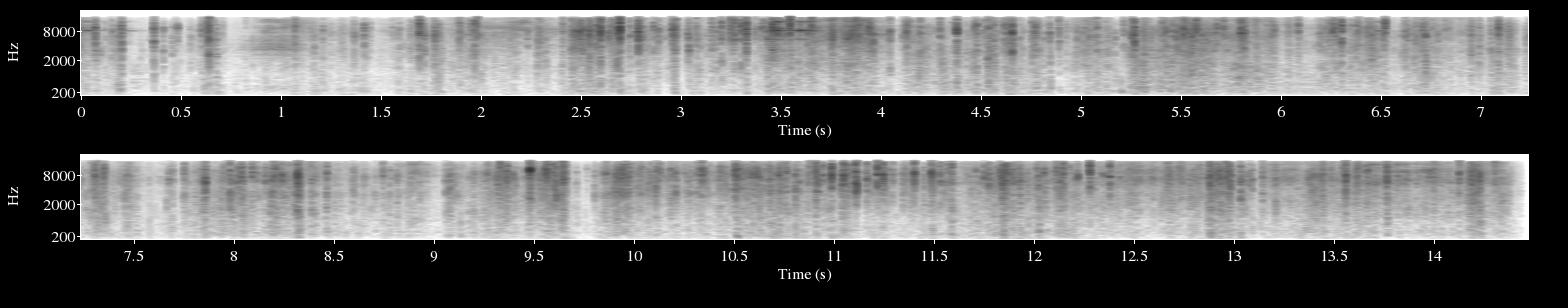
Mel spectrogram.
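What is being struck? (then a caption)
Thin plastic air-cushion packing bag. A small translucent plastic air-cushion packing bag with blue printing is held close and crinkled between the fingertips, the thin film rubbed and squeezed. The result is a steady, dense stream of crisp, bright crinkling and crackling for the whole clip, with almost no low end and only brief dips between bursts.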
